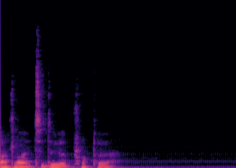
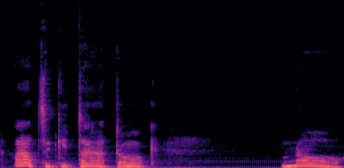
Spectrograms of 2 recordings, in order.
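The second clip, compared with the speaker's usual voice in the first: very high, drawn-out silly voice; mock audience voice; 12 semitones higher, much slower than usual. Streamer mimics viewers refusing guitar talk, silly high voice. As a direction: squeal it slowly in a put-on voice.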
